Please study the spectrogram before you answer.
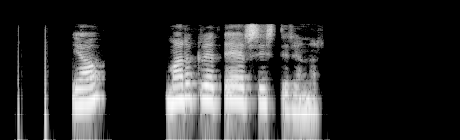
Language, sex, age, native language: Icelandic, female, 40-49, Danish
